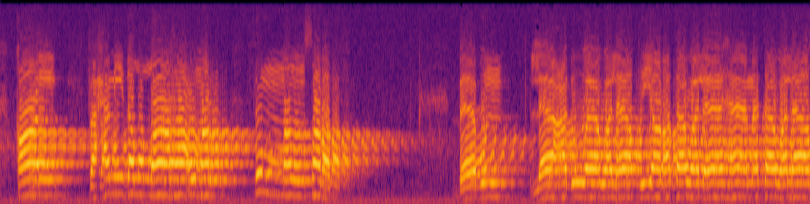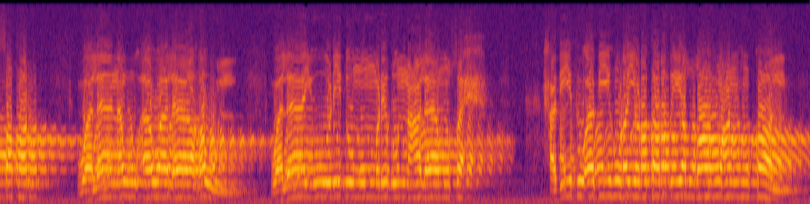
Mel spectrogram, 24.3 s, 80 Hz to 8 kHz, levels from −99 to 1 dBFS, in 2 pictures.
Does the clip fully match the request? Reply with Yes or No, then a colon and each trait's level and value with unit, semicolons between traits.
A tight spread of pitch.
Yes: narrow, 2.0 semitones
